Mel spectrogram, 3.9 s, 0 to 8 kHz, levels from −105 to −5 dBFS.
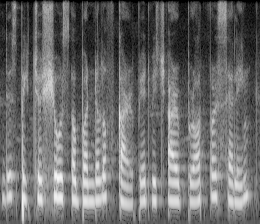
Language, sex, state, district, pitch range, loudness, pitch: English, female, Assam, Kamrup Metropolitan, 210-245 Hz, -20 LUFS, 220 Hz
